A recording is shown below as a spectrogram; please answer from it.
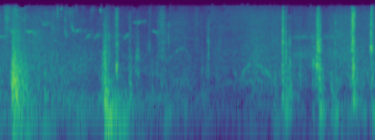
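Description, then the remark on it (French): A car door slams with a heavy thunk, followed by a second thud and a few quicker clunks, over a faint low rumble from an old diesel car. No one speaks. “Ah, donc là, vous avez la vieille voiture, la diesel, qui va partir euh, bientôt.”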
